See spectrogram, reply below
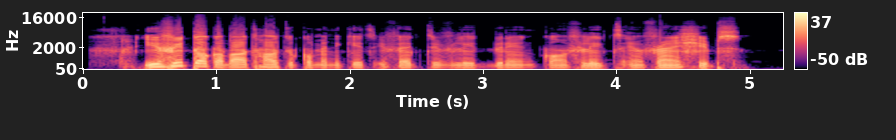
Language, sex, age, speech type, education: Nigerian Pidgin, male, 15-29, spontaneous, tertiary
